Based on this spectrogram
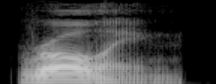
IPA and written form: rˈoʊlɪŋ (rolling)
